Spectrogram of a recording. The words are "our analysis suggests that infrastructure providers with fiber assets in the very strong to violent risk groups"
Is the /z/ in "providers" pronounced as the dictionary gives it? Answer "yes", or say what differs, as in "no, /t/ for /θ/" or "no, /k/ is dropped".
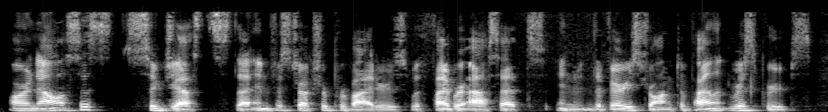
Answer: yes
